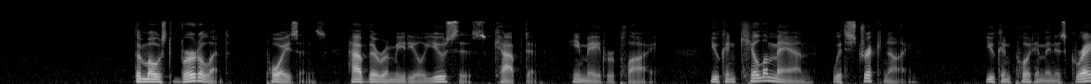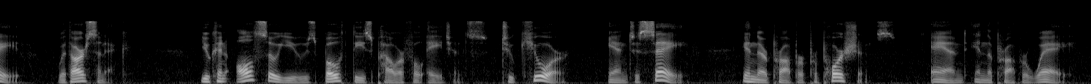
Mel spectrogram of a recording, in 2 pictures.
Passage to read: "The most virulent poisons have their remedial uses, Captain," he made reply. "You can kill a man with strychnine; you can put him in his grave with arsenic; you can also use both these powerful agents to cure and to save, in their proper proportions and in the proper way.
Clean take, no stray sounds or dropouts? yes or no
yes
